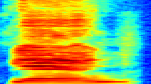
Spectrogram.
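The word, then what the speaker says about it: gangue: इसमें जो पूछा जाता है गैंग, इसकी प्रोनाउंस गैंग, इसकी डेफिनेशन आपको लर्न होनी चाहिए।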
